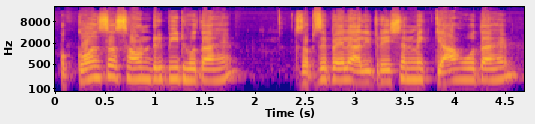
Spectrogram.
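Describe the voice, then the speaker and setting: A woman teaching English, explaining each point slowly and repeating English phrases in Hindi while speaking to viewers as friends. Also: mid-range voice, fairly even intonation, a little mellow.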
